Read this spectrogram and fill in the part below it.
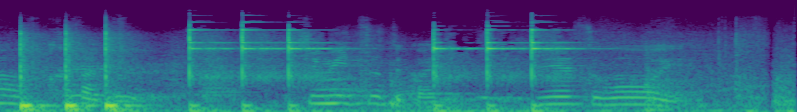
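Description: A small stone object is struck with a stick, ringing with clear chiming tones.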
